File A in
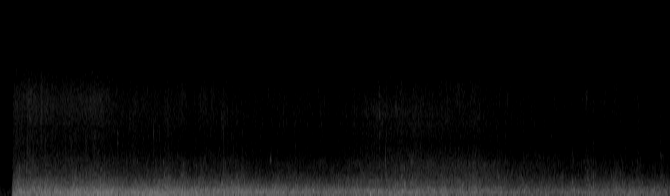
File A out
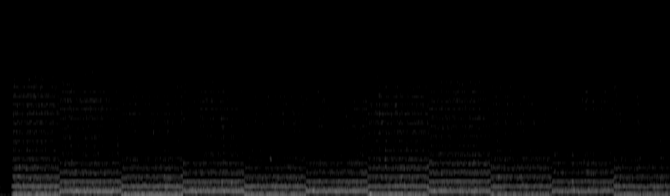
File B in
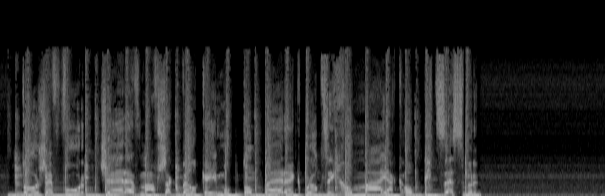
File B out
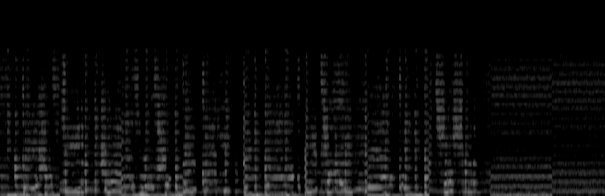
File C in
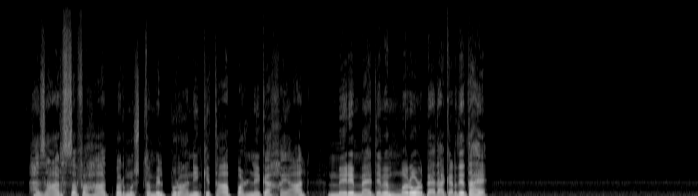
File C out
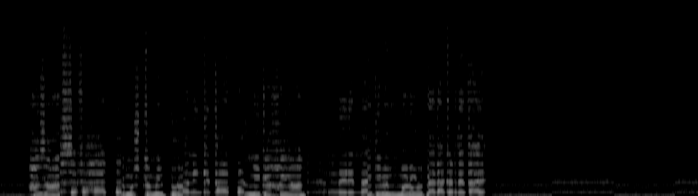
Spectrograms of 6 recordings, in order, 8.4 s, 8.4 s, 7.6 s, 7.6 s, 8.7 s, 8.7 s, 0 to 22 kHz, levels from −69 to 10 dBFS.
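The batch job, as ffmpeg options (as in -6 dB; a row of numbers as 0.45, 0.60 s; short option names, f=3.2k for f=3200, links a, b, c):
-filter_complex "[0:a]acrossover=split=190|2600|6400[a][b][c][d];[a]acompressor=threshold=-33dB:ratio=4[e];[b]acompressor=threshold=-24dB:ratio=4[f];[c]acompressor=threshold=-33dB:ratio=4[g];[d]acompressor=threshold=-40dB:ratio=4[h];[e][f][g][h]amix=inputs=4:normalize=0,afftfilt=real='hypot(re,im)*cos(PI*b)':imag='0':win_size=1024:overlap=0.75,acompressor=threshold=-36dB:ratio=3,afftfilt=real='re*gt(sin(2*PI*0.65*pts/sr)*(1-2*mod(floor(b*sr/1024/500),2)),0)':imag='im*gt(sin(2*PI*0.65*pts/sr)*(1-2*mod(floor(b*sr/1024/500),2)),0)':win_size=1024:overlap=0.75,volume=4.5dB"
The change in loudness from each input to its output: -4.0, -19.0, -18.0 LU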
